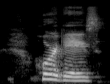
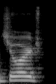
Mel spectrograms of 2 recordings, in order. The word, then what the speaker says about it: Jorge: And you have some interesting information about possibly what could have transpired around Jorge's death. I don't know, a lot of people call him George, but apparently his name is Jorge.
